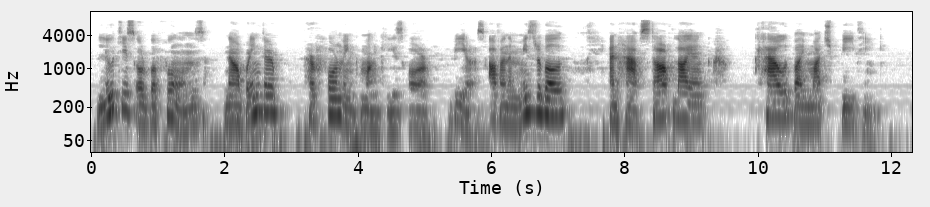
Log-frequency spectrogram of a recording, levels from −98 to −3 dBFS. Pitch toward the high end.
No: low, 115 Hz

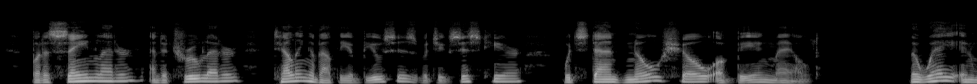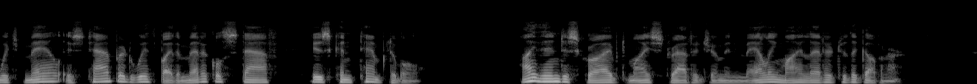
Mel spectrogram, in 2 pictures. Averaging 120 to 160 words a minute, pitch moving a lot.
Yes: average, 145 wpm; wide, 6.0 semitones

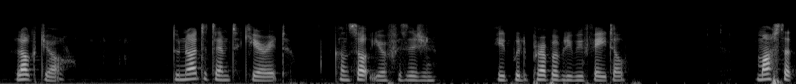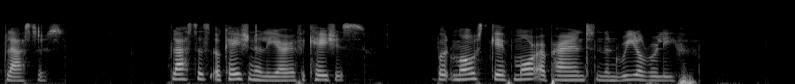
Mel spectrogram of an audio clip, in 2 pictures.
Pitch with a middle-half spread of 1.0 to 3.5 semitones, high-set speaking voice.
Yes: average, 3.0 semitones; high, 205 Hz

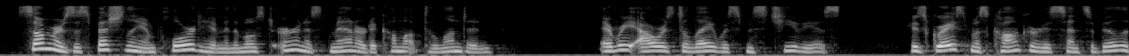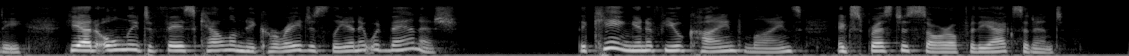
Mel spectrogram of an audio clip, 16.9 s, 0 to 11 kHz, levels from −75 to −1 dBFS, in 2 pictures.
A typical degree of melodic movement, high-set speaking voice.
Yes: average, 4.1 semitones; high, 215 Hz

